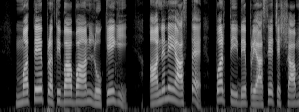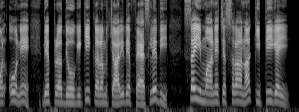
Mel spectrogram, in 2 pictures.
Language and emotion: Dogri, happy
